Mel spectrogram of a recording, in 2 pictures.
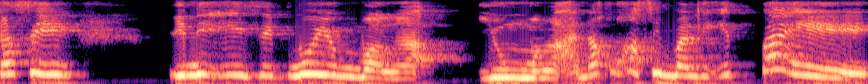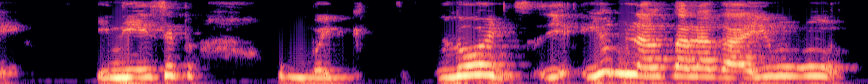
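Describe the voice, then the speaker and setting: A woman at a moderate pace. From Philippines, Mindanao (General Santos). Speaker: overseas domestic worker. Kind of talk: interview testimony.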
